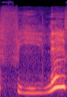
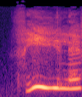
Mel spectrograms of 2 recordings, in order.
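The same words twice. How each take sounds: First: Said in the usual way. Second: Viele pitched higher and louder; stress on viele. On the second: A narrator's reading. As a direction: lift and stretch viele. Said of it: "viele Wünsche".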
